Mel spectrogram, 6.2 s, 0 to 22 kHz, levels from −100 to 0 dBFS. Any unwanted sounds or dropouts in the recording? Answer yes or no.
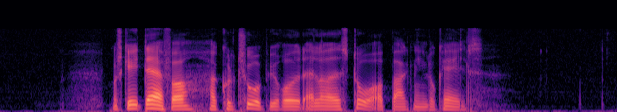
no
